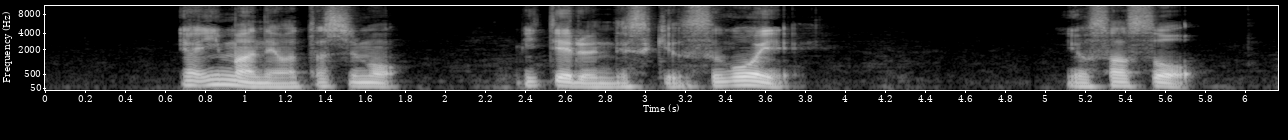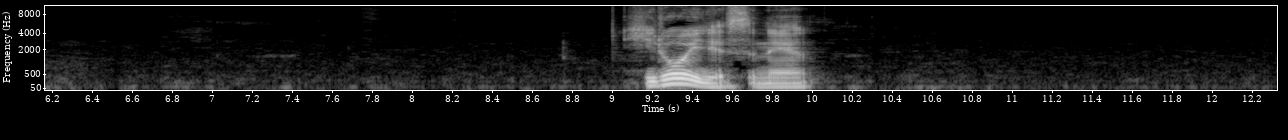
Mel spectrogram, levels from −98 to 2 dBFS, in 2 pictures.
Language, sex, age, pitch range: Japanese, male, 20-39, 90-125 Hz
